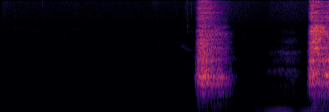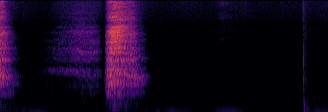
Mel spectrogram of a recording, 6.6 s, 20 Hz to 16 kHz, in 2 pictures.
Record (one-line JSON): {"exhalation_length": "6.6 s", "exhalation_amplitude": 11849, "exhalation_signal_mean_std_ratio": 0.32, "survey_phase": "beta (2021-08-13 to 2022-03-07)", "age": "45-64", "gender": "Male", "wearing_mask": "No", "symptom_cough_any": true, "symptom_runny_or_blocked_nose": true, "symptom_shortness_of_breath": true, "symptom_sore_throat": true, "symptom_fatigue": true, "symptom_onset": "3 days", "smoker_status": "Never smoked", "respiratory_condition_asthma": false, "respiratory_condition_other": false, "recruitment_source": "Test and Trace", "submission_delay": "1 day", "covid_test_result": "Positive", "covid_test_method": "ePCR"}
